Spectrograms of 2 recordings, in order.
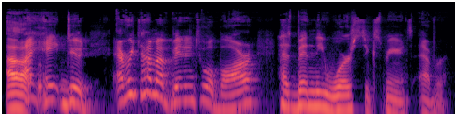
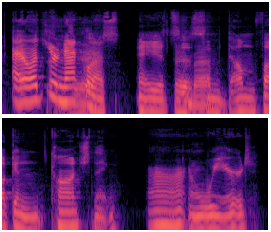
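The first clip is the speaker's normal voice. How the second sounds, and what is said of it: Mocking nasal voice. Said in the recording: “you probably talk like this ... My voice is nasally”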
